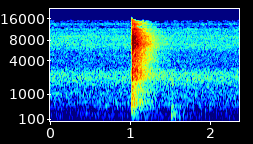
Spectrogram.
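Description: A single sharp slap of hands striking together about a second in, followed half a second later by a much softer low knock.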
